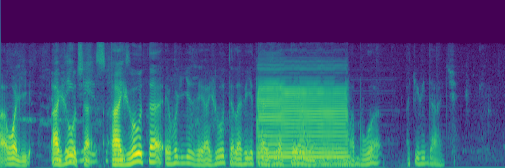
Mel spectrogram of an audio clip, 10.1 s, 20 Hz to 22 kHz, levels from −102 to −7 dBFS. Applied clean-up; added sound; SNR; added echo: none; Wind instrument, woodwind instrument; 4 dB; none.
